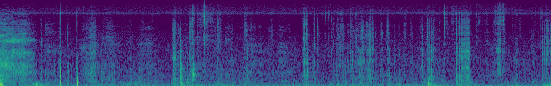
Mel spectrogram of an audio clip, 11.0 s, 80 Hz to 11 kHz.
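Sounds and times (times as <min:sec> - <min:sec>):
low steady background hum: 0:00.0 - 0:11.0.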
